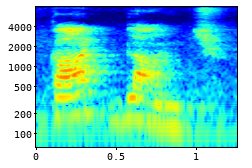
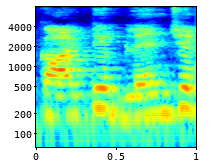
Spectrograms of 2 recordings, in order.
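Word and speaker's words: carte blanche: तो इस तरह के जो पेपर होता है उसको हम जनरली एक वर्ड देते हैं कार्ट ब्लांच। देखिए दोस्तों, इसे आप कार्टे ब्लैंचे नहीं पढ़ेंगे, इसका प्रोनाउंसिएशन है कार्ट ब्लांच।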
